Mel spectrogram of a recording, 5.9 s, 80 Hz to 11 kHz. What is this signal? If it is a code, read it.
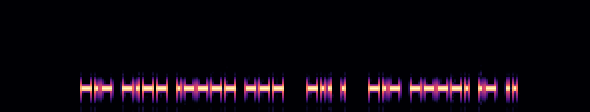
Morse code, heard as a keyed tone, about 36 wpm, 700 Hz. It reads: KY1O DE K9AI
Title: USA Callsign DE Callsign - 4 Characters - 35wpm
